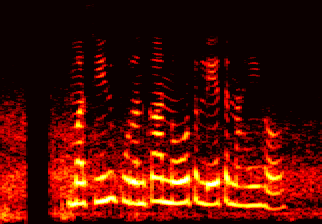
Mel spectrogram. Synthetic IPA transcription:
məsiːnpuːɾənkanoːʈleːt̪nəɦĩɦoː

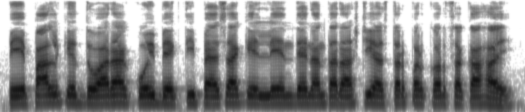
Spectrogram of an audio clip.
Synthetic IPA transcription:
pepalked̪waɾakoibjək̚t̪ipɛsakelend̪enant̪əɾːasʈɾijəst̪ʰəɾpəɾkəɾsəkaɦəj

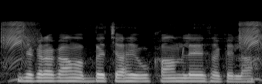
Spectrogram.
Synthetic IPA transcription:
d͡ʒekɾakaːmɐbːet͡ʃaːɦiukaːmlesəkelaː

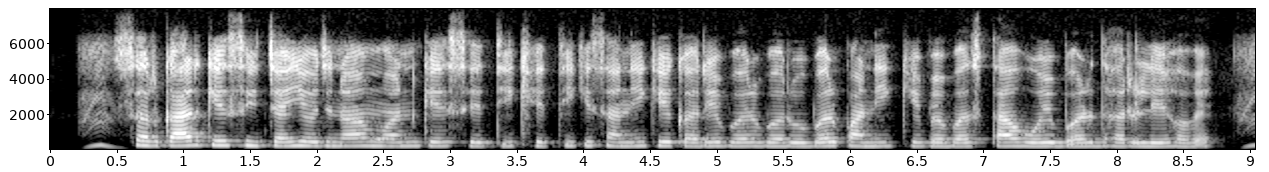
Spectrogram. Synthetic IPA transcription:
səɾkaːɾkesĩːt͡ʃaːijoːd͡ʒnamənkeseːt̪ikʰeːt̪ikɪsaːnikekəɾebəɾbəɾoːbəɾpaːnikeʋjəbəst̪ʰaɦoːebəɾd̪ʱəɾleɦəʋḛː

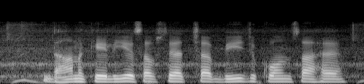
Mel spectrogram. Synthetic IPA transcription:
d̪ʱaːnkeliesɐbseɐtːʃʰabiːd͡ʒkɔːnsaɦɛː

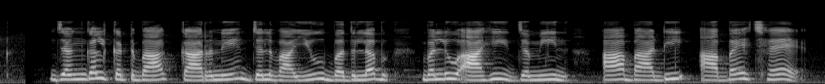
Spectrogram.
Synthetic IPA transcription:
d͡ʒə̃ŋɡəlkəʈbaːkkːaːɾnẽd͡ʒəlʋaːjubəd̪ləb | bəluaːɦid͡ʒəmiːn | aːbaːɖʱiaːbət͡ʃʰɛː

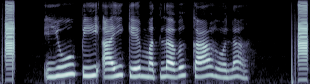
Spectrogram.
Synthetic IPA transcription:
juːpiaːikemət̪ləbkaɦoːla

